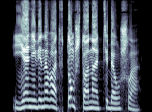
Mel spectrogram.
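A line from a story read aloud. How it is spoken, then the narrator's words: Growled. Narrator (Russian): рыкнул Кейн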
